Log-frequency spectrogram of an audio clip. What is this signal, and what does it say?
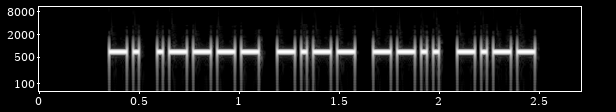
Morse code, heard as a keyed tone, about 39 wpm, 690 Hz. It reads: N1YZY
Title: USA Call Signs 40wpm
